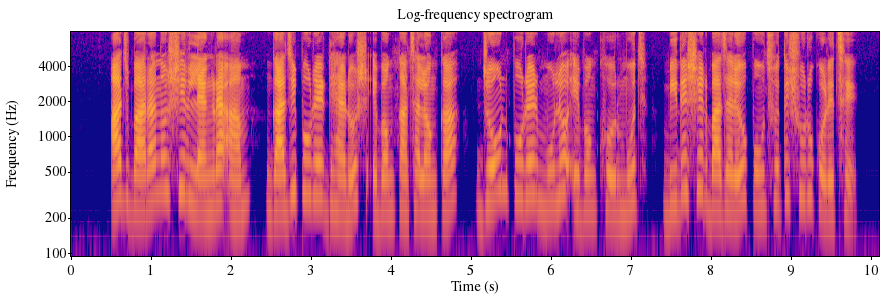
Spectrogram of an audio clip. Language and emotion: Bengali, neutral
